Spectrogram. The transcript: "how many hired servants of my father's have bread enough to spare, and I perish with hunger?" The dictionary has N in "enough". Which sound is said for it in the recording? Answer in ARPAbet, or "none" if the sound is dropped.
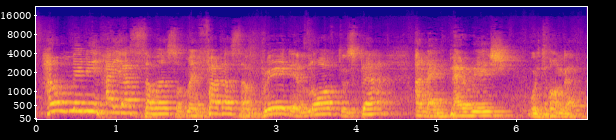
L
